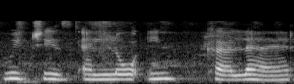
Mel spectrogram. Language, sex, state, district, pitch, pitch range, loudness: English, female, Andhra Pradesh, Sri Satya Sai, 235 Hz, 230-260 Hz, -16 LUFS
